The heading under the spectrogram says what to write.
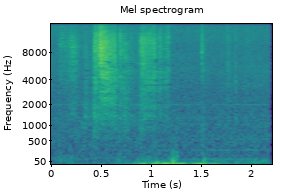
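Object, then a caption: Paperback book paper pages. Fingertips slowly rub and scratch across the printed paper page of an open paperback book lying flat. Soft, bright papery swishes are heard, with two dull low bumps in the quiet scraping.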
